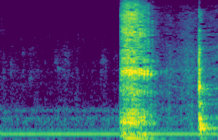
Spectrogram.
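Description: A man's short, breathy vocal noise into the microphone, like a grunt or sigh, about a second in, over a faint steady electrical hum.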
